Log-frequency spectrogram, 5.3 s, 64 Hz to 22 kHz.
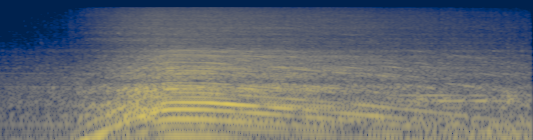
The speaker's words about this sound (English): On the other side of Sleepy Hollow, close to the train, in a neighborhood that John Lennon might refer to as the cheap seats, a 1970 Chevelle turns onto the street.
